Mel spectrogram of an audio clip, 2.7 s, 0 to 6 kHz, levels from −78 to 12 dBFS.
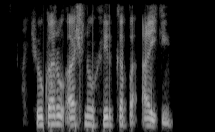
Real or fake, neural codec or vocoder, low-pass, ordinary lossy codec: fake; vocoder, 22.05 kHz, 80 mel bands, WaveNeXt; 5.4 kHz; AAC, 48 kbps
